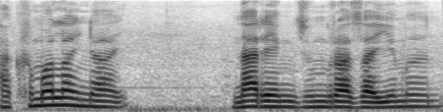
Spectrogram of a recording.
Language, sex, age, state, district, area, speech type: Bodo, male, 30-45, Assam, Baksa, urban, spontaneous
